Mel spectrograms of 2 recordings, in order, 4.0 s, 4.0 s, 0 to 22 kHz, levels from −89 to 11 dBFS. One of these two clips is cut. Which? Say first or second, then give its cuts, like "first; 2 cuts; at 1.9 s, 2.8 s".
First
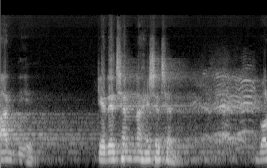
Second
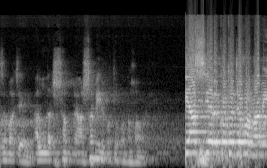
second; 1 cut; at 2.8 s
